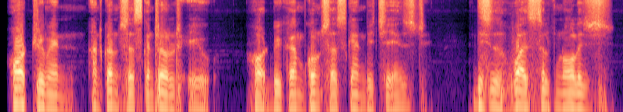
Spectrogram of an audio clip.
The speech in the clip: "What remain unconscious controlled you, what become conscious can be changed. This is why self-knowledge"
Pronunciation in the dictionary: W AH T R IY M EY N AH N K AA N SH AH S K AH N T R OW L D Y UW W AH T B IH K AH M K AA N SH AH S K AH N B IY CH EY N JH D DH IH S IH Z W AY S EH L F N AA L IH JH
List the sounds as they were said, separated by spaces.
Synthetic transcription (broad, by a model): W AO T R IY M EY N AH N K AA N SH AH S K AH N T R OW L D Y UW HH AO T B IH K AH M K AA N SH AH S K AH N B IY CH EY N JH D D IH S IH Z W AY S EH L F N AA L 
